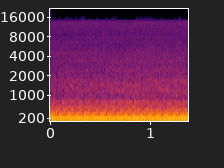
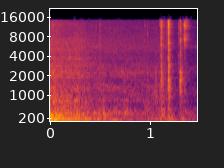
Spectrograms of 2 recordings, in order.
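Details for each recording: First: Car being prepared for the dyno after a fuel-pump swap and 20 litres of fresh fuel, started very cold with no coolant and not yet tuned: heavy, slightly lumpy, sluggish drone that resists revving. Probably running very rich. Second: Car after fuel pump and tank refit with 20 litres of fuel, very cold engine awaiting tune: a couple of cranking attempts, catches, flares and settles to steady even idle; good fuel pressure, oil pressure and vacuum, likely rich.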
